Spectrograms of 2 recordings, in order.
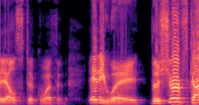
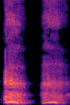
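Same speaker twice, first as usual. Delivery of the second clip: mock fighting grunts; 8 semitones higher, 8 dB quieter than usual. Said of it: "he's like".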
